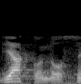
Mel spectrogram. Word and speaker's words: diakonos: diakonos in Greek. And it's almost exactly the same way it's pronounced in Spanish.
